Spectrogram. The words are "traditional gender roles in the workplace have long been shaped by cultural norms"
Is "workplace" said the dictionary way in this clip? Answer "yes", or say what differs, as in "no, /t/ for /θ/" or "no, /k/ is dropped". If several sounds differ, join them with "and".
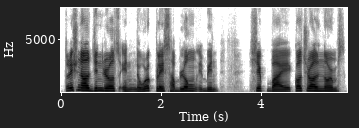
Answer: yes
